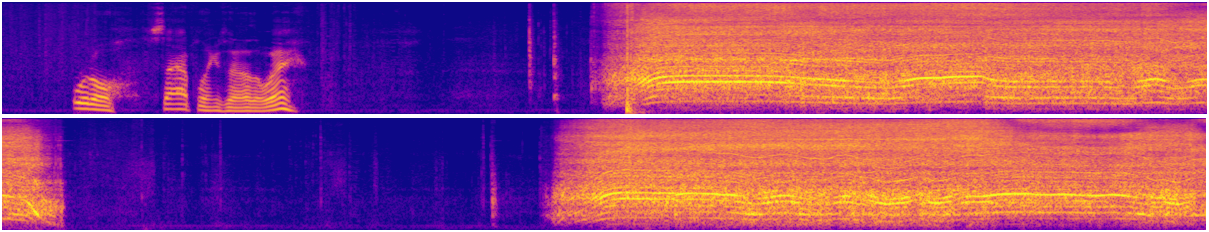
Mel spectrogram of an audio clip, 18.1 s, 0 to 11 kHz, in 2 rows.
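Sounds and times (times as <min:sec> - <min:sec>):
chainsaw cutting wood: 0:04.4 - 0:09.5, 0:13.1 - 0:18.0.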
